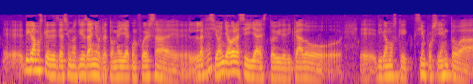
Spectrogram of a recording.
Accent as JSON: {"language": "Spanish", "town": "Quito", "region": "Pichincha", "country": "Ecuador", "said": "lo mío fue hace muchísimos años, creo que como bastantes quiteños."}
